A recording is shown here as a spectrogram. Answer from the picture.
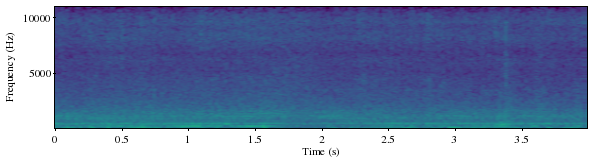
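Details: Bees working at a feeder, natural audio only: a short stretch of continuous low buzzing, slightly louder in the first second and a half, steady and unbroken.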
